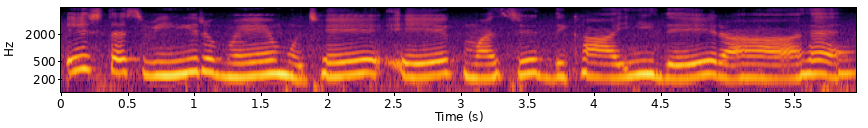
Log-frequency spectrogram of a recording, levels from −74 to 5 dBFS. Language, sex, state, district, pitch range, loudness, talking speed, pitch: Hindi, female, Madhya Pradesh, Katni, 225-265 Hz, -11 LUFS, 100 wpm, 245 Hz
